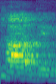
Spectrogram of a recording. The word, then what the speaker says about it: jardín: நான் வந்து una jardín அப்படின்னு நான் போட்டேன், no, it is un jardín தான், and you have to learn by heart. So un jardín, ஜேங்கிறது her pronunciation.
